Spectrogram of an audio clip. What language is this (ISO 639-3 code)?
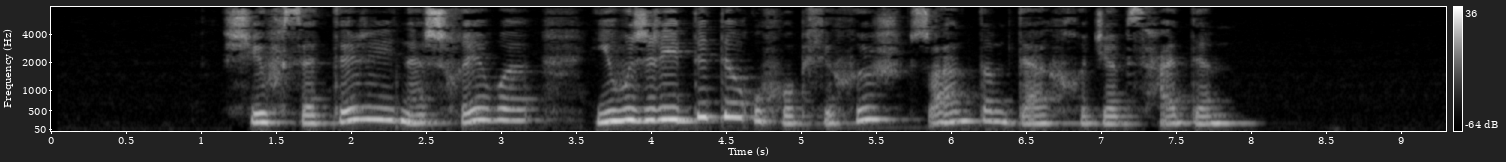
kbd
